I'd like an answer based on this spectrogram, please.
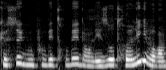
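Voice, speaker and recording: With a dark, mellow tone, a woman speaks at a fairly high pitch with ordinary pitch variation. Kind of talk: casual talk to camera, coloring tutorial. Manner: hesitant, many filler sounds.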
